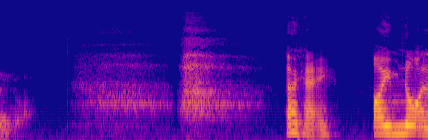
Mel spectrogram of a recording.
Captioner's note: sighs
